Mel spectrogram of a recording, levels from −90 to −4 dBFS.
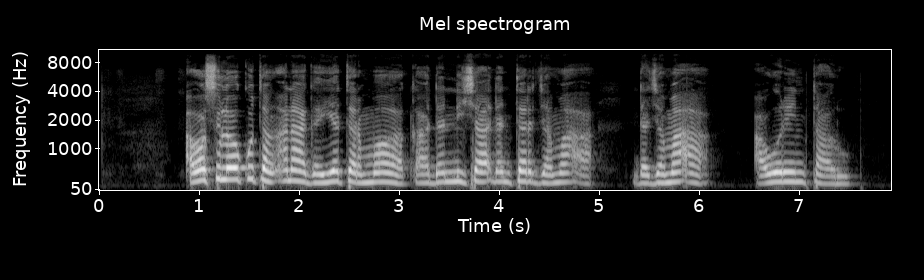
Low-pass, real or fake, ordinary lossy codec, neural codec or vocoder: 9.9 kHz; real; none; none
